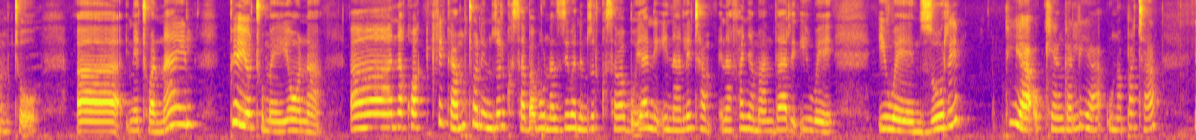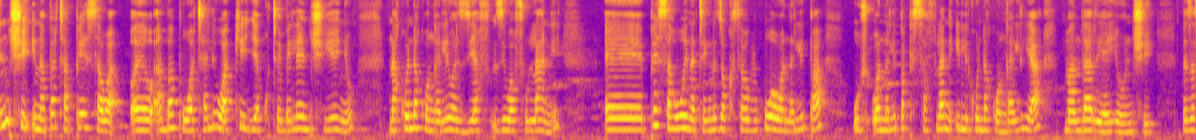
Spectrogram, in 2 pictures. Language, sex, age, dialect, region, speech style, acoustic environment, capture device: Swahili, female, 25-34, Kenya - Nairobi Sheng-influenced, Kenya, excited; focused, silence, desktop / Windows / Chrome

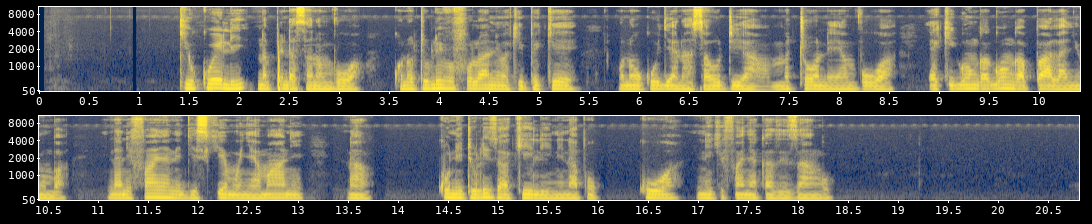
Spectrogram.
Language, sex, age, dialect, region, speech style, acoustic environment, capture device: Swahili, male, 18-24, Kenya - Mombasa, Kenya, happy, nature, mobile / Linux / Chrome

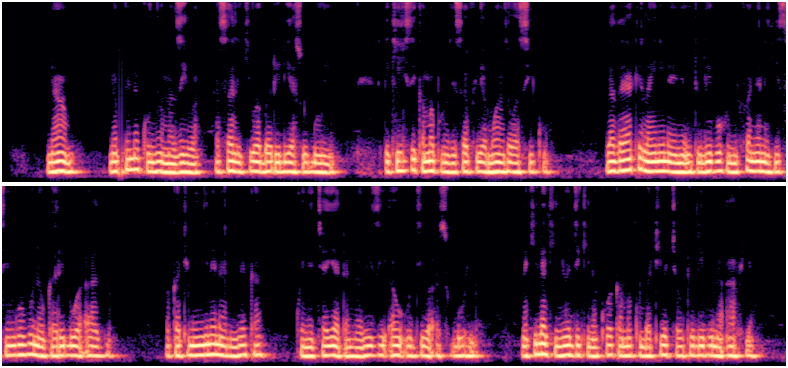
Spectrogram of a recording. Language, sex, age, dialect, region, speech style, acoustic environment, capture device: Swahili, male, 18-24, Kenya - Nairobi Sheng-influenced, Kenya, relaxed, nature; appliances, mobile / Linux / Chrome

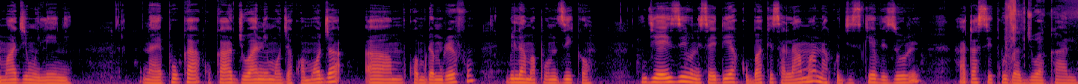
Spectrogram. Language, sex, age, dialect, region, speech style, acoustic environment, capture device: Swahili, female, 35-44, Kenya - Nairobi Sheng-influenced, Kenya, happy; relaxed; focused; excited, people talking; nature; silence; appliances, mobile / Linux / Chrome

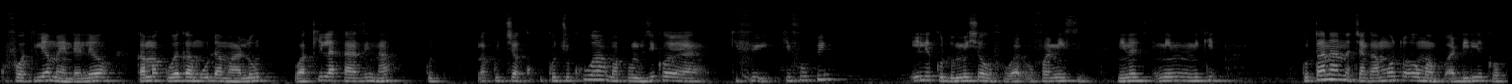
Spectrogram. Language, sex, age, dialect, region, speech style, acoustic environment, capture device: Swahili, male, 18-24, Kenya - Nairobi Sheng-influenced, Kenya, happy; anxious; relaxed; nervous; excited; focused, people talking; music; traffic; construction; appliances, desktop / Windows / Chrome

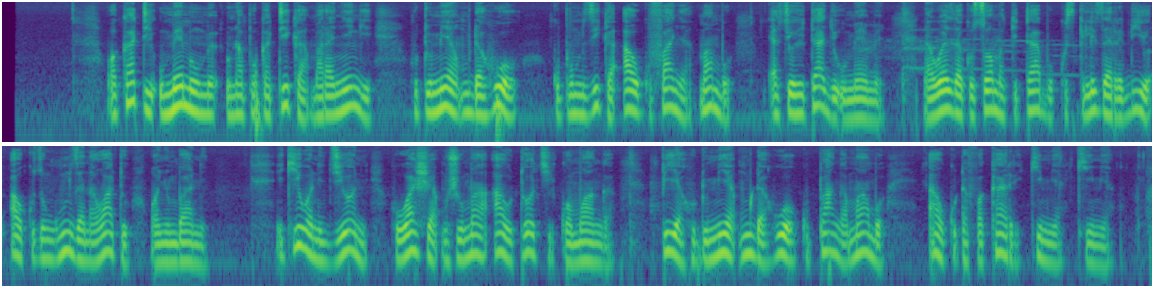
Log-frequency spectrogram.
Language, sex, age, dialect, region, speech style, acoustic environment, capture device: Swahili, male, 18-24, Kenya - Nairobi Sheng-influenced, Kenya, excited; focused; relaxed, nature; silence, mobile / Linux / Chrome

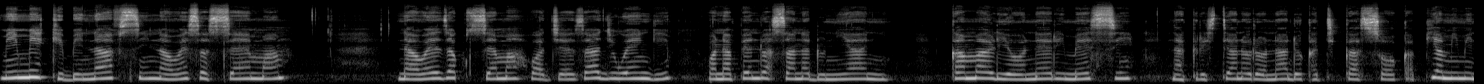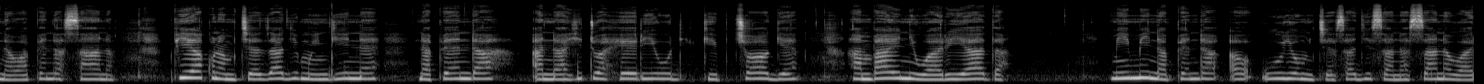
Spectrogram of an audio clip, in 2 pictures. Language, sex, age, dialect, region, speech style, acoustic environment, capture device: Swahili, female, 18-24, Kenya - Mombasa, Kenya, relaxed, nature; silence, mobile / Linux / Chrome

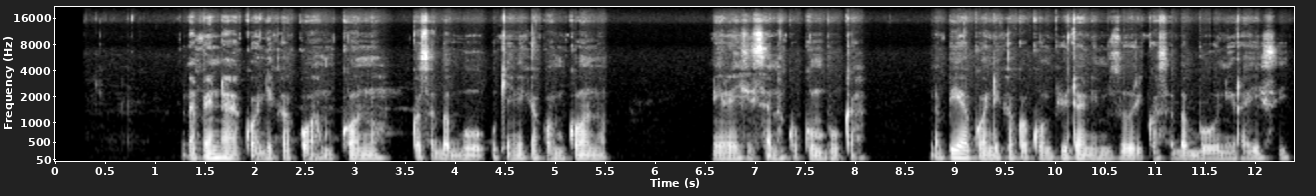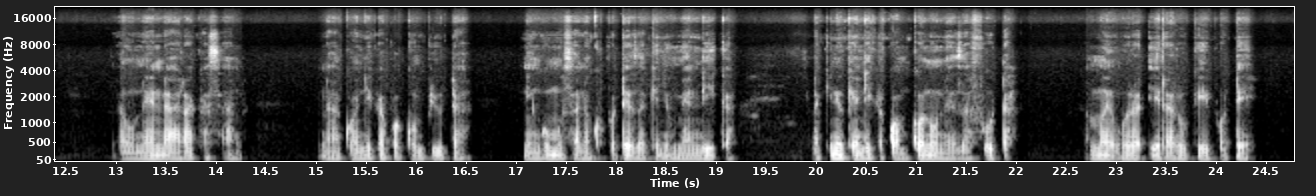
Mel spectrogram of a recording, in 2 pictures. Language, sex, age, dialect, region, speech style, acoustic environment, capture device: Swahili, male, 18-24, Kenya - Nairobi Sheng-influenced, Kenya, happy; relaxed; focused, silence, mobile / Linux / Chrome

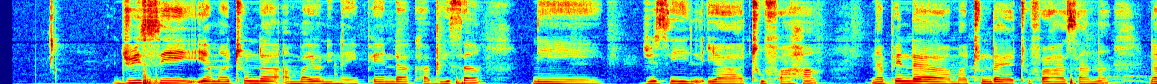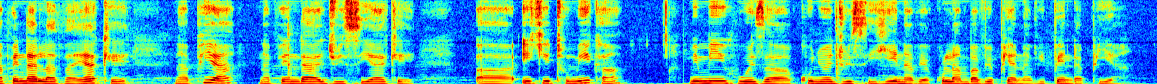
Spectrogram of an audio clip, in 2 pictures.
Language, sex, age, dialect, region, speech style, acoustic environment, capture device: Swahili, female, 18-24, Kenya - Nairobi Sheng-influenced, Kenya, relaxed, silence, desktop / Linux / Chrome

